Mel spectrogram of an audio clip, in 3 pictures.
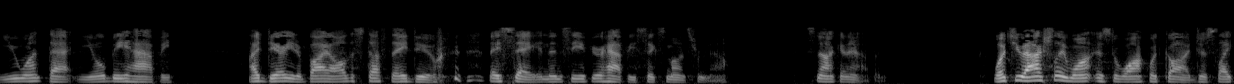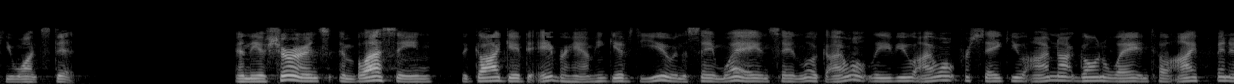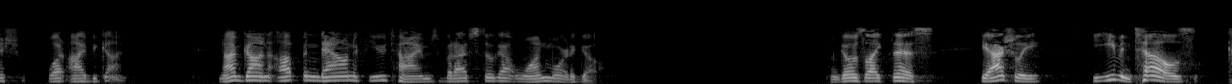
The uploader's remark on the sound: Midland Evangelical Free Church Sermon Audio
